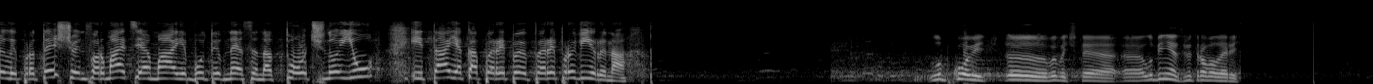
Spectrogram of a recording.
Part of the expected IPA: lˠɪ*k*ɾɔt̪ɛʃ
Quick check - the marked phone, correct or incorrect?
incorrect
